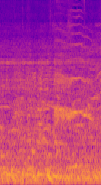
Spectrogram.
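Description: Arcade din: music and electronic game tones. A gliding tone comes in about a second in.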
